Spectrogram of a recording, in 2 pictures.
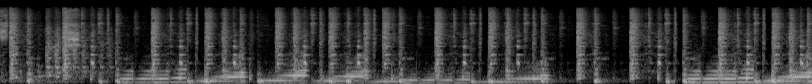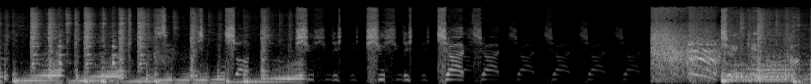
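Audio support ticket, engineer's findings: Noise suppressor applied to music or sounds, full clip. Speech-tuned suppressor treating steady content as noise. Gain swings around 10 dB; attacks pass, sustains and tails sink, causing pumping. Spectrogram: held partials fade and blotch, decays cut short. Waveform: breathing envelope.

Sound cut by the noise suppressor at 0.19–0.49, 0.92–1.2, 3.72–5.11, 5.5–5.76, 6.02–6.3, 11.21–11.71 and 13.17–13.57 s. Same component wrongly classing the sound as noise. Drops of about 7 to 9 dB. Waveform: envelope notches. Spectrogram: dimmed bands, truncated decays.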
